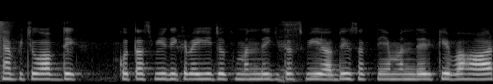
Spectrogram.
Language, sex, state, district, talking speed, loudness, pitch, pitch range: Hindi, female, Bihar, Darbhanga, 290 wpm, -25 LUFS, 245 Hz, 245-250 Hz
